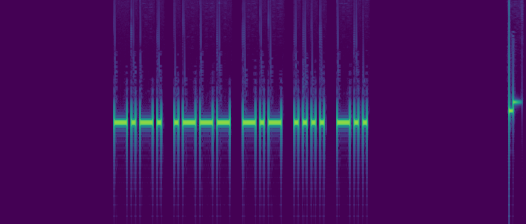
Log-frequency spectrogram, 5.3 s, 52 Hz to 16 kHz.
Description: Morse code, heard as a keyed tone, about 28 wpm, 700 Hz. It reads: CJKHD
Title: Code Groups - 5 Letter:Numbers - 28wpm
